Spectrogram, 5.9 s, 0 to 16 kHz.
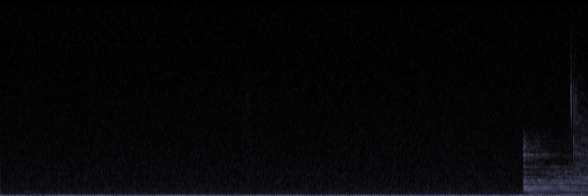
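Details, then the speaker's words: MacBook Air, board 820-00165, after no-power repair around IC U1900, reassembled: quiet fan hum, then a clean bright startup chime as it boots to the Apple logo; normal startup after repair. "we go that's the sound of success Apple logo"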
